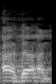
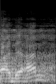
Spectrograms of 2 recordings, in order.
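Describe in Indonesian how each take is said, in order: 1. Konsonan tengahnya adalah bunyi 'dh'. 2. Konsonan tengahnya adalah bunyi 'd' biasa. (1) "pakai dzal, bukan huruf dal" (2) "Kalau adaan, ada bukan qadha"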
